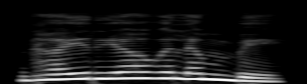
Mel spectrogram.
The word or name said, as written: ಧೈರ್ಯಾವಲಂಬೆ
